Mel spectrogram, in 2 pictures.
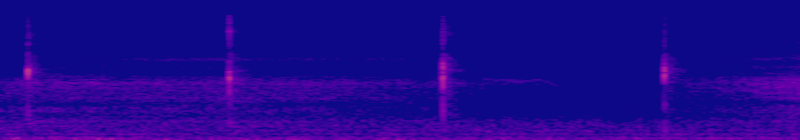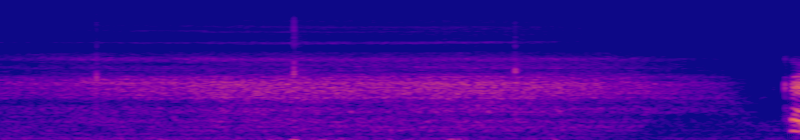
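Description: A person breathes in slowly and steadily for about three and a half seconds, then breathes out for about four seconds, the out-breath louder and swelling before it fades. This is a controlled four-count inhale and four-count exhale done as a wind player's breathing exercise. A light click sounds about once a second, marking the beat.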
